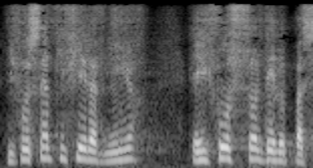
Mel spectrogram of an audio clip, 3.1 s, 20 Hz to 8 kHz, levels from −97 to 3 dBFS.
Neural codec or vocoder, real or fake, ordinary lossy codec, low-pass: codec, 32 kHz, 1.9 kbps, SNAC; fake; MP3, 32 kbps; 7.2 kHz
